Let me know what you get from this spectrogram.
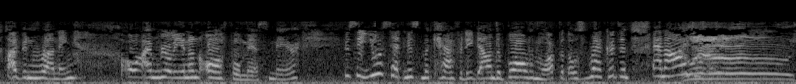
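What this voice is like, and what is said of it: Breathless woman's voice. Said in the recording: “you're all out of breath.”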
